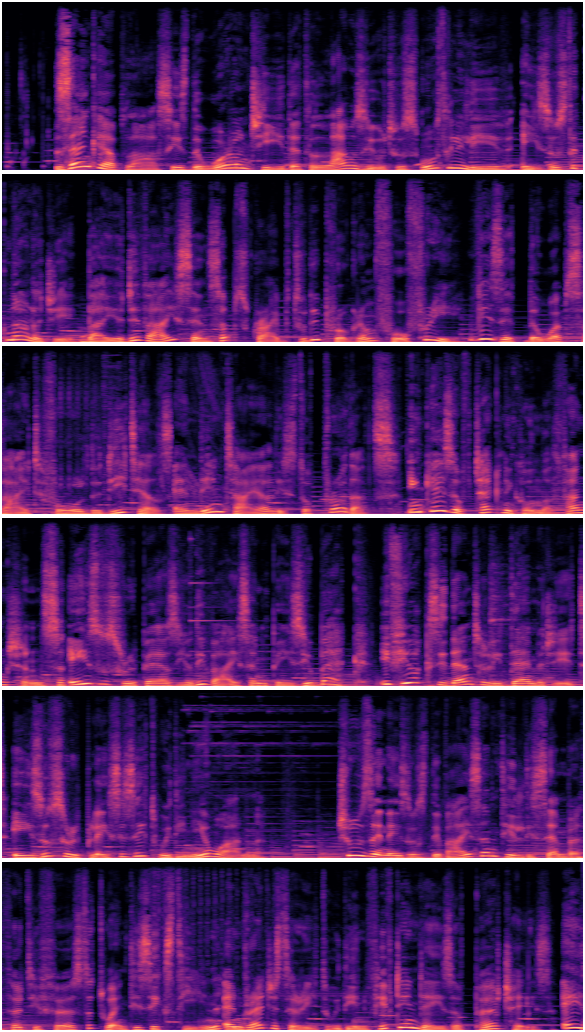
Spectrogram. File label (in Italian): Inglese; Asus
